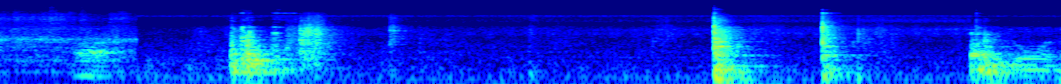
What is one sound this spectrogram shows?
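Metal parts clank as a man handles a truck frame.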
